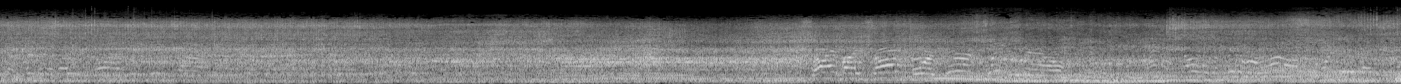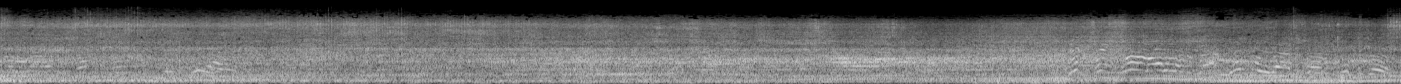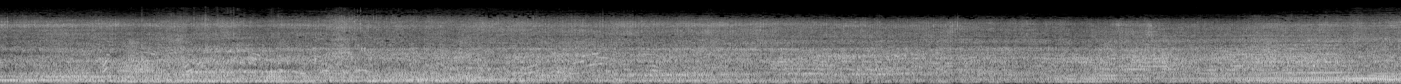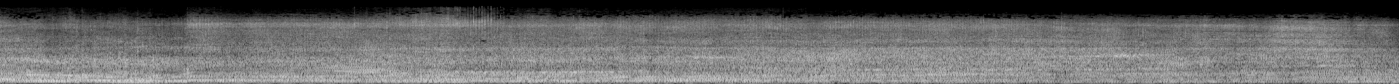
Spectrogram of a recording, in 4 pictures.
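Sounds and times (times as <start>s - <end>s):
cars passing close by: 0.0s - 56.0s
stock car engines racing: 0.0s - 56.0s.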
